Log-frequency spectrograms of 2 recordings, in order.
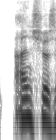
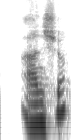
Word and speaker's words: Anxo: Ancho se escribe A-N-X-O, ¿vale? Ancho.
